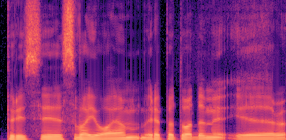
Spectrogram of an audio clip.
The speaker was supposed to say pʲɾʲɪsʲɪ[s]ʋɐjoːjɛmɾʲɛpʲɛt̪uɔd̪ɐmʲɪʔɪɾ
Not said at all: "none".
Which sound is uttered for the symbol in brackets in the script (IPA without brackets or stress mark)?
s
